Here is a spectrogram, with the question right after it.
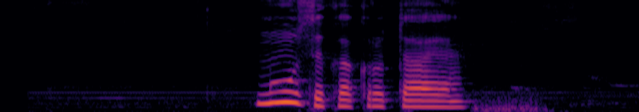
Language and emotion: Russian, sad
